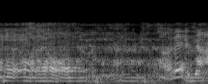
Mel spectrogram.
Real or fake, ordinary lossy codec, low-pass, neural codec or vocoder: fake; none; 7.2 kHz; codec, 16 kHz, 2 kbps, FunCodec, trained on LibriTTS, 25 frames a second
